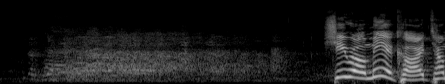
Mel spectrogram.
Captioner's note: audience laughing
